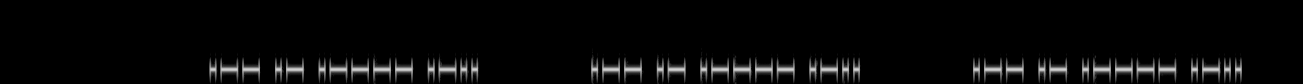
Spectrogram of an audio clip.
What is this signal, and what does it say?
Morse code, heard as a keyed tone, about 22 wpm, 700 Hz. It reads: WA1L WA1L WA1L
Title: USA Call Signs - 4 Characters - Repeated 3x - 22wpm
